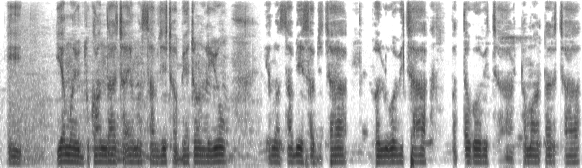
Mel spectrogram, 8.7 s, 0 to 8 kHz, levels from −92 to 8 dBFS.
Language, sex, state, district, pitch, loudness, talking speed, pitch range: Garhwali, male, Uttarakhand, Uttarkashi, 115 Hz, -18 LUFS, 160 wpm, 115-120 Hz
